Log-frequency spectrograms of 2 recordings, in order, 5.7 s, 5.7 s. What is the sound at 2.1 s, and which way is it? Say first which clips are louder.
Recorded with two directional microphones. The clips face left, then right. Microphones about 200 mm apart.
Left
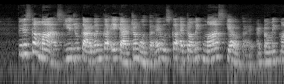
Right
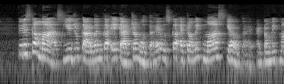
A woman's voice: right 1 dB; 25° right (ahead or behind).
